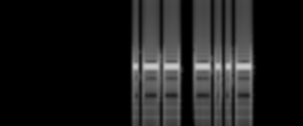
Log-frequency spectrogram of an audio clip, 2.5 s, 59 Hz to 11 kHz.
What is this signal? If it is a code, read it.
Morse code, heard as a keyed tone, about 28 wpm, 700 Hz. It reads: WX
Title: Abbreviations Repeated 3x - 28wpm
